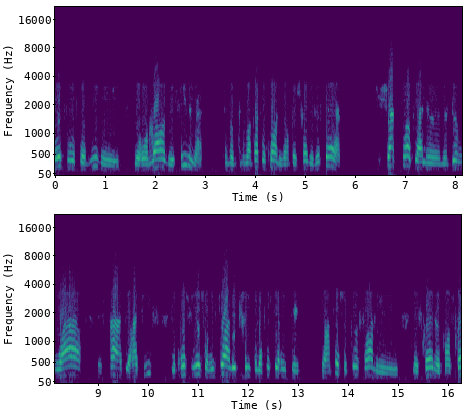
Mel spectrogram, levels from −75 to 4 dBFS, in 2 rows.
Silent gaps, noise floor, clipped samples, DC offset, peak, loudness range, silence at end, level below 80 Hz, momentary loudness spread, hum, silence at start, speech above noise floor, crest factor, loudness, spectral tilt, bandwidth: none; -78 dBFS; under 0.1%; under 0.1%; -18 dBFS; 3 LU; 0 s; -76 dBFS; 11 LU; none; 0 s; 46 dB; 14 dB; -32 LUFS; -5.5 dB/octave; 9.6 kHz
